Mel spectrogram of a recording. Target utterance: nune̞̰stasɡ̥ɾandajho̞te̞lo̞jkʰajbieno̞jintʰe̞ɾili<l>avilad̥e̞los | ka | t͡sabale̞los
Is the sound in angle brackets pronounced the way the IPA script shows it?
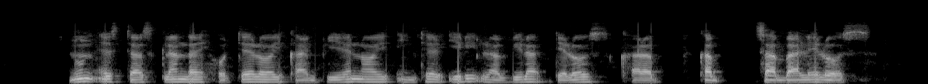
yes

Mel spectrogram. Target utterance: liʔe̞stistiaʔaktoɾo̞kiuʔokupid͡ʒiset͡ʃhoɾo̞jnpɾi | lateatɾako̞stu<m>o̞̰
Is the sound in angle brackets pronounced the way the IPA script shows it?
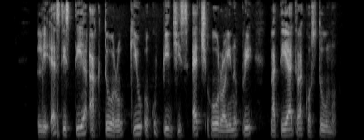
yes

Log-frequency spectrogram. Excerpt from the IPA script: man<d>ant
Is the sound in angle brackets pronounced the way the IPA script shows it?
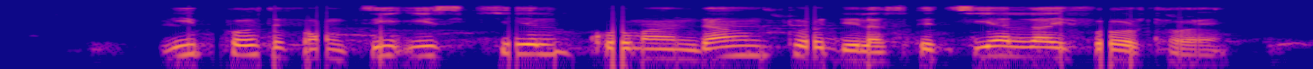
yes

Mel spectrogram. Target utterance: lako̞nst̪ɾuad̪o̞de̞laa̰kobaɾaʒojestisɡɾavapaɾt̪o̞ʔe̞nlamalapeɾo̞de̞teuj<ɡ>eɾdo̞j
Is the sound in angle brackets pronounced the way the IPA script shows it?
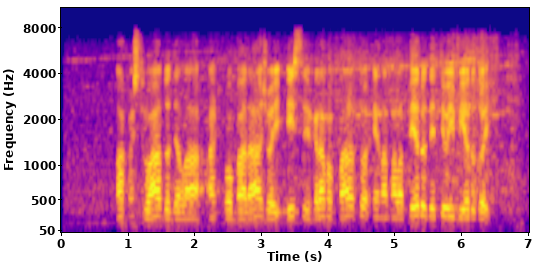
no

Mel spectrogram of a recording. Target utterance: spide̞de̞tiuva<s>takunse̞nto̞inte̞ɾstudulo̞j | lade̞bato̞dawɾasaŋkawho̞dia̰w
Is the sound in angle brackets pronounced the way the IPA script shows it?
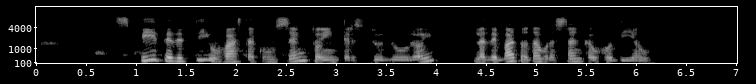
yes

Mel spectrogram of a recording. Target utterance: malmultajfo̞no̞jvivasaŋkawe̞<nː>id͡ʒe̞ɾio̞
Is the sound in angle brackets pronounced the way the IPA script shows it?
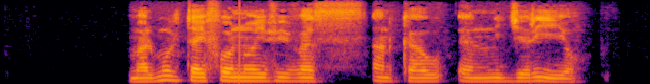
yes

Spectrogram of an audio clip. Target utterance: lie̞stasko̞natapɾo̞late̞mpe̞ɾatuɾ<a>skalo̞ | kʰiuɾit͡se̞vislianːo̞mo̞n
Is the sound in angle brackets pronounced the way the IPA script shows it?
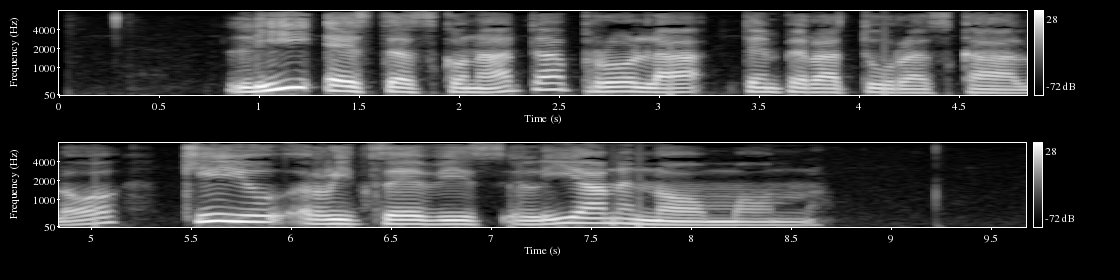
yes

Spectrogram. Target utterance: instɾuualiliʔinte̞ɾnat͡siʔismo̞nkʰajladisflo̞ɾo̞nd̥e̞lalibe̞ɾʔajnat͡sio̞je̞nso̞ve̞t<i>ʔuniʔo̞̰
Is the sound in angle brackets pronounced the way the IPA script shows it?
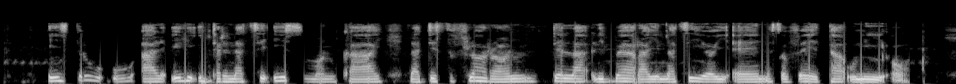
no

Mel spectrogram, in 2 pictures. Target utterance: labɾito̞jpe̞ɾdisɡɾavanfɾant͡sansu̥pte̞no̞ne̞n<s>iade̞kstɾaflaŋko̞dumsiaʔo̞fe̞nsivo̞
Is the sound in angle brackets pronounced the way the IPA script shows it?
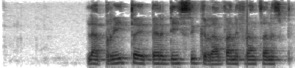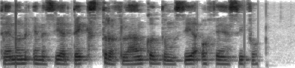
yes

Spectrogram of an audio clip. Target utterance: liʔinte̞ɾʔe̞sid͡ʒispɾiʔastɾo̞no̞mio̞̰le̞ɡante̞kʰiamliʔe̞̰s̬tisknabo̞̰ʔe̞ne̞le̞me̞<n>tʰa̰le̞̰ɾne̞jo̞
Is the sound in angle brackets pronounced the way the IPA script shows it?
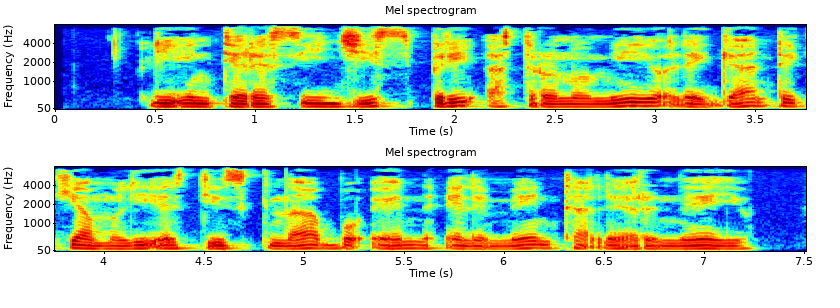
yes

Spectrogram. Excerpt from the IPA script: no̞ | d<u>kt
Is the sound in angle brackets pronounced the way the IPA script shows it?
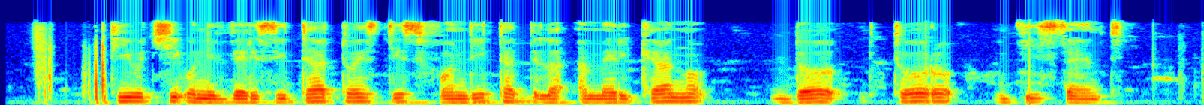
no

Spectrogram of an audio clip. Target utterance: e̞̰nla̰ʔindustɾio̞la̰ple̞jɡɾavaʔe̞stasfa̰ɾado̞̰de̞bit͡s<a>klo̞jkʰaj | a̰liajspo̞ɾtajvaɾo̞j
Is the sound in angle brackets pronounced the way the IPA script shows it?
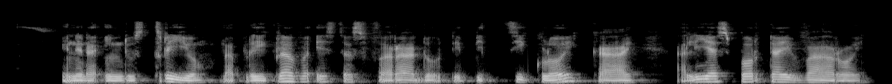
no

